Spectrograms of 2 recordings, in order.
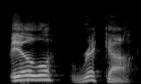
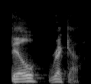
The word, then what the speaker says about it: Billerica: the name of a city Billerica Billerica yeah Bill Rica villarica Bill Rica b-i-l-l-e-r-i-c-a Bill Rica Billerica Massachusetts yes Bill Rick and that season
